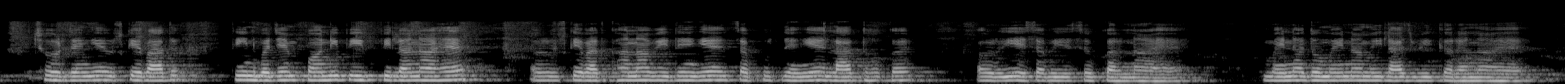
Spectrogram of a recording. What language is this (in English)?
Hindi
